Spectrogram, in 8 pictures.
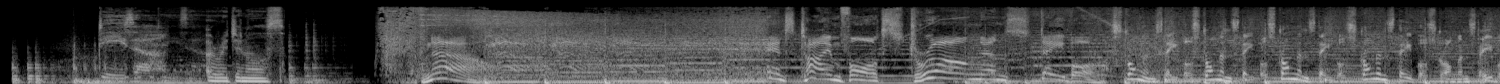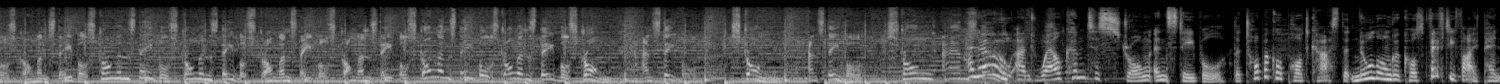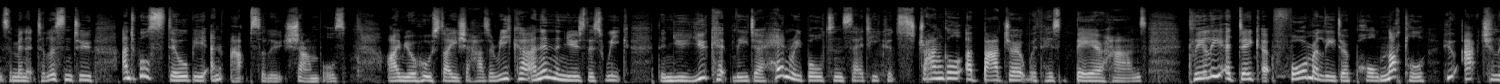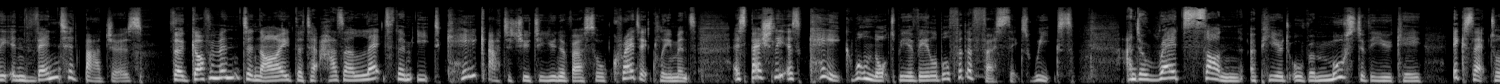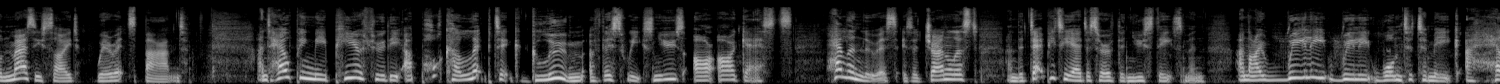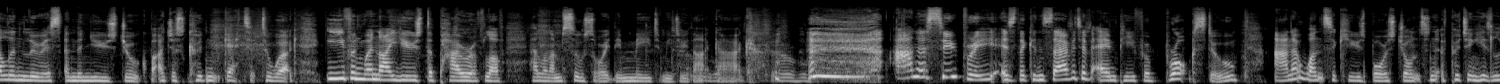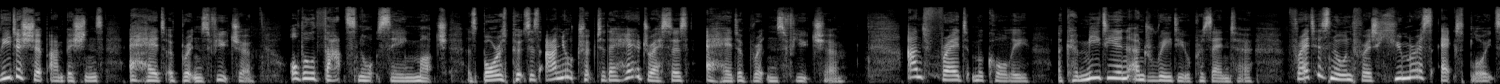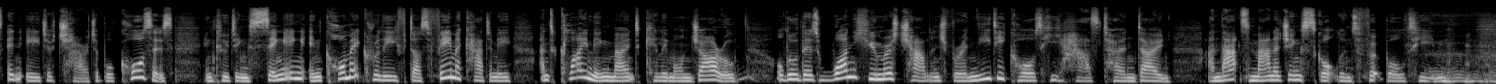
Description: This week on Strong & Stable our host Ayesha Hazarika is joined in the studio by guests Helen Lewis, Anna Soubry MP and Fred MacAulay. On the agenda are the threat of 'no deal' Brexit, Trump's latest gaffs and how to get more women into politics. We also hear from roving reporter Jonathan Pie, and Jan Ravens channeling the Prime Minister.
